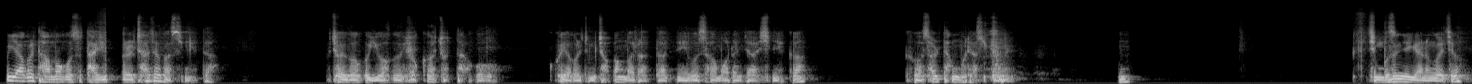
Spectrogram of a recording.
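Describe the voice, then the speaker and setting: A man's voice: fairly low pitch, moderate pace, long pauses, a little mellow, breathy edge. A male pastor preaching a sermon, asking the congregation questions and acting out angry outbursts in a raised voice. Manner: asks the congregation questions and answers them himself.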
